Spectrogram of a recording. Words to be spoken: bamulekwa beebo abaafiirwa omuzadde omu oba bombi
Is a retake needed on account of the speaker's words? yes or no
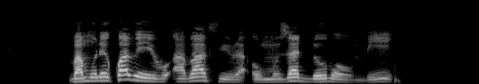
yes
